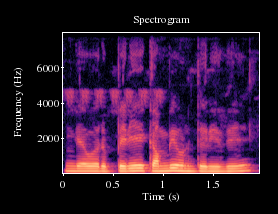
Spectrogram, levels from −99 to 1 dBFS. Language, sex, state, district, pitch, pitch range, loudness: Tamil, male, Tamil Nadu, Nilgiris, 140 Hz, 135-150 Hz, -14 LUFS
